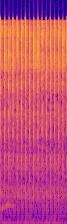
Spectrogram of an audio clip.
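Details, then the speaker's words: Shockwave therapy for tennis elbow (lateral epicondylitis) applied over ultrasound gel at the tendon attachment points: rapid, regular, sharp mechanical tapping about ten pulses a second, like a small jackhammer, the shockwave device delivering pulses. "not too bad yeah so this is really you know delivering that ultrasound wave into the tissue allowing things to break up and then repair mechanism to get reactivated and jump started"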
